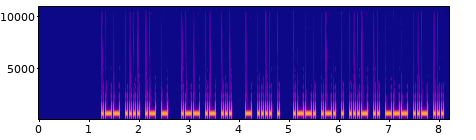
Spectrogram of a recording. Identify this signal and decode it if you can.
Morse code, heard as a keyed tone, about 28 wpm, 700 Hz. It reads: WHAT WAS THE PREVIOUS
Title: Sentences from Top 1500 Words 30wpm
